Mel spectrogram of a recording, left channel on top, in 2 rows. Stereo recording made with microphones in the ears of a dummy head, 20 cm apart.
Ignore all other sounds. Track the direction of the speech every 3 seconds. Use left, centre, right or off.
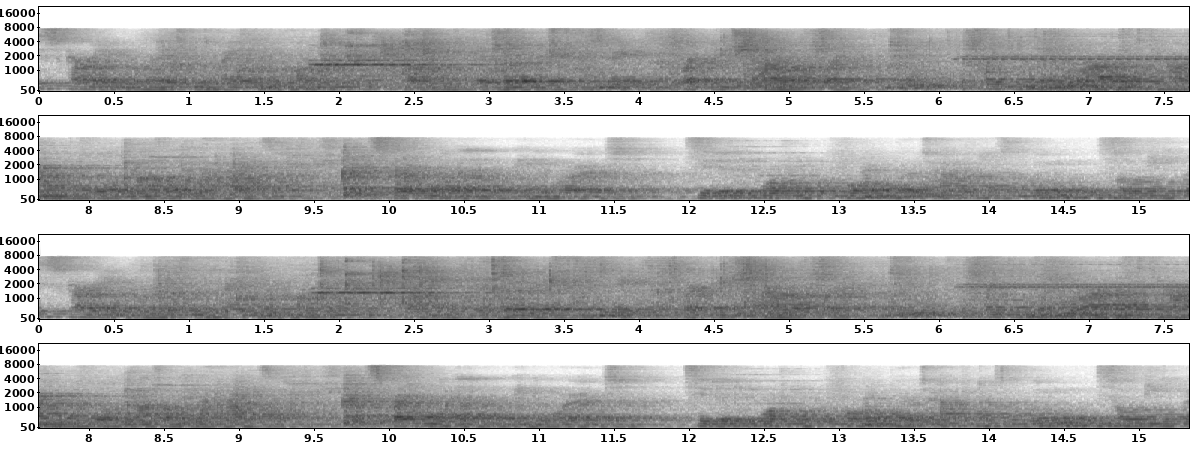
left, left, centre, right, right.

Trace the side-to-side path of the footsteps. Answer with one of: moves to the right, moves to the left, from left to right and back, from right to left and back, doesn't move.
moves to the left.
